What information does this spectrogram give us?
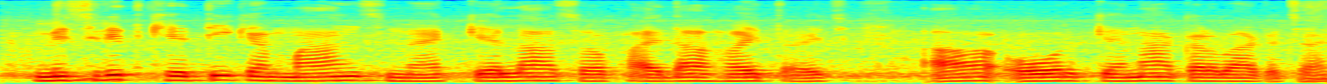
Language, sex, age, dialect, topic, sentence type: Maithili, male, 25-30, Southern/Standard, agriculture, question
